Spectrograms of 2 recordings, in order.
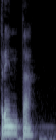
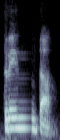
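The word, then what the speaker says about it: treinta: we pronounce it as trenta yes in spanish you should pronounce everything for example if i say these are two vowels e and i i gonna pronounce trenta trenta i pronounce everything it is writing i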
